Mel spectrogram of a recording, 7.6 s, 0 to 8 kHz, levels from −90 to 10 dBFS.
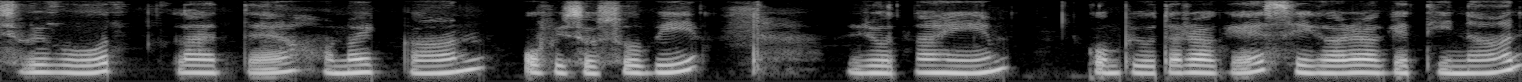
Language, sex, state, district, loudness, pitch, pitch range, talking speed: Chakma, female, Tripura, Unakoti, -16 LUFS, 235 Hz, 225-255 Hz, 110 wpm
